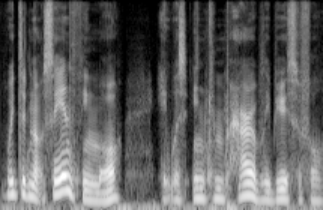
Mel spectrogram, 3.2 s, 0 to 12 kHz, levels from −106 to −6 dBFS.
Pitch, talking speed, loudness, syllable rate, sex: 130 Hz, 185 wpm, -19 LUFS, 6.4 syllables/s, male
